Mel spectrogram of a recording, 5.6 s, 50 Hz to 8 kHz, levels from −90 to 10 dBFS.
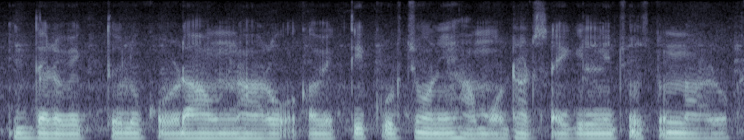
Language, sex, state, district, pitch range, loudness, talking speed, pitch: Telugu, male, Telangana, Hyderabad, 95-100 Hz, -17 LUFS, 130 wpm, 100 Hz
